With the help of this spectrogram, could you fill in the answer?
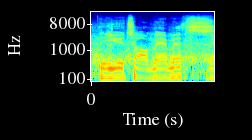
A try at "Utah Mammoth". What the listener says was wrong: Mammoth, not Mammoth. It's like the Kraken. It's not the Krakens. It's a singular mammoth.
